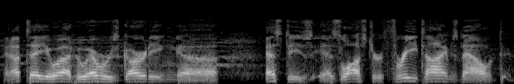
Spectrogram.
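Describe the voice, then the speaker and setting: A man's voice: mid-range voice, unhurried, low-quality recording. A male color commentator breaks into a basketball broadcast in a folksy, stop-and-start way, repeating words as he works his point out. His voice sits in a mid range. Faint noise lies behind him.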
